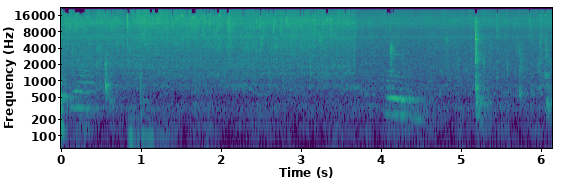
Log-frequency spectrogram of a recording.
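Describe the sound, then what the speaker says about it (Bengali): Chopped onions sizzle steadily in hot oil in a pan, being stirred for a beef brain dish, with a few sharp spatula scrapes and clinks over the continuous frying hiss. "আমি একটু নেড়ে চেড়ে দিতেছি পেঁয়াজটাকে একটু লাল হওয়া পর্যন্ত অপেক্ষা করব"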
